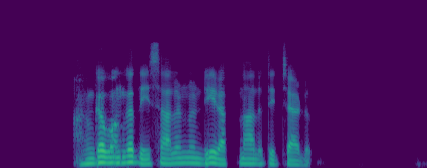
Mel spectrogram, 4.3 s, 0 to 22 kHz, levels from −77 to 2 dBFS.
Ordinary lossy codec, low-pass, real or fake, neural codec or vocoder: none; none; fake; codec, 16 kHz, 0.3 kbps, FocalCodec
